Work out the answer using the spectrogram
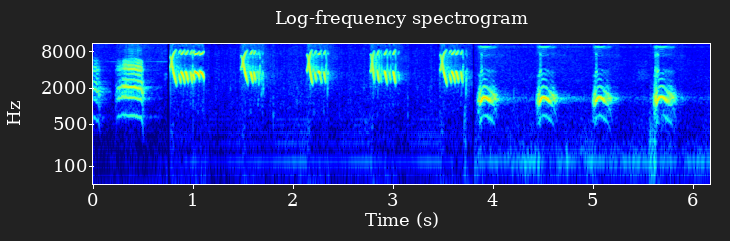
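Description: A bird calling over and over, about one and a half short calls a second; the calls are high-pitched at first and drop to a lower pitch about four seconds in. A faint steady hum lies underneath.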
